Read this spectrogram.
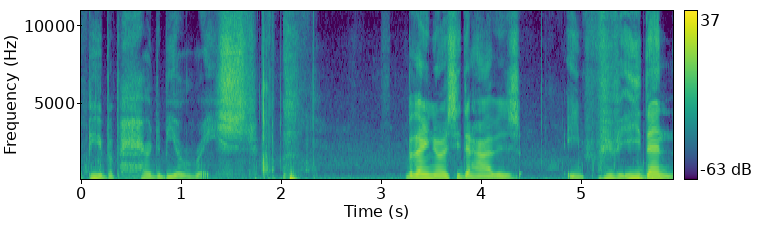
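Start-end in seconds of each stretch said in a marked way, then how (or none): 0.1-1.8 low, slow, soft threat; menacing villain. Acted. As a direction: breathe the threat slowly.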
